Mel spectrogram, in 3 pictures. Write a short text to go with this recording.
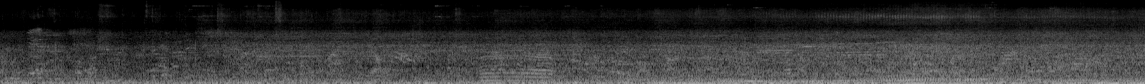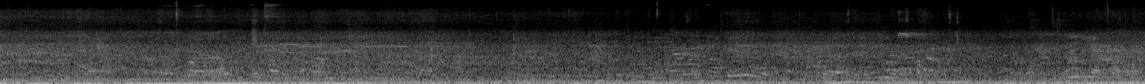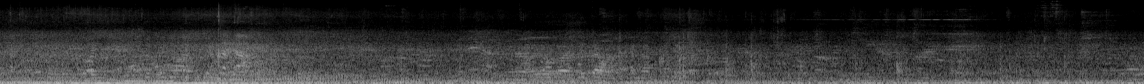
at the Cinema entrance, Sony PCM D50 + Soundman OKM II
